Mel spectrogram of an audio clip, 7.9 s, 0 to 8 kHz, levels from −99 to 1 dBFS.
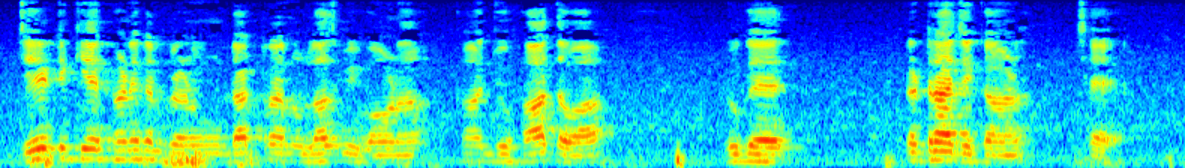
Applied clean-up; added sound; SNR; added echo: none; none; none; none.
